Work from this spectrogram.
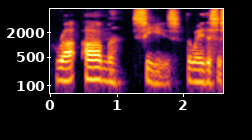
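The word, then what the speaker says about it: Raamses: the Hebrew can vary here we have literally ra se's there's like two a vowels in the pronunciation it's not Ram se's it's ra se's the way this is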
